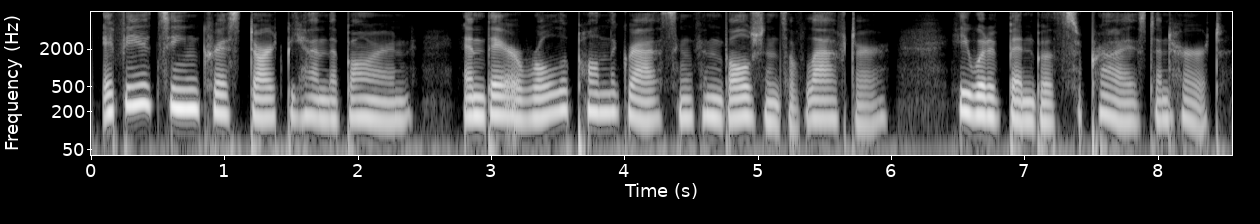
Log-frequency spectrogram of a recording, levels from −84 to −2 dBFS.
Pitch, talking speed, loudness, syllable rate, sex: 165 Hz, 190 wpm, -19 LUFS, 4.6 syllables/s, female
